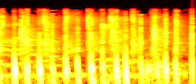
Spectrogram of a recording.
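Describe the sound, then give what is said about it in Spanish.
A few people clap their hands in quick, slightly uneven bursts, fairly loud, with no voices over the brief round of applause. “Merece un aplauso.”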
